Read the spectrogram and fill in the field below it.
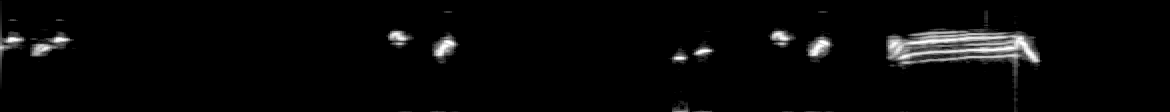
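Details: Goldfinch canto limpio for educating novice birds: sparse paired high chirps spaced by short silences, closing with a drawn-out buzzy, harmonic-rich rasp; quiet studio-clean background.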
